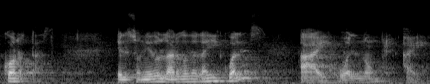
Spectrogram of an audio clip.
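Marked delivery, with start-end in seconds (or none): none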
